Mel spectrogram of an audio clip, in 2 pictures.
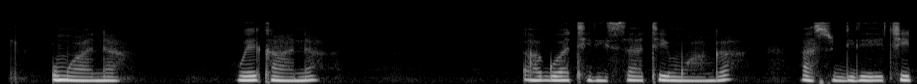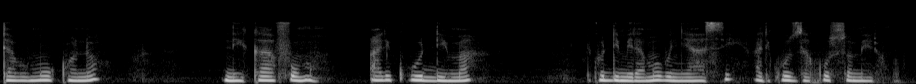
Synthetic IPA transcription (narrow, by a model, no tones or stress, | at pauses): omwaːna | we̞kʰaːna | ɡwaːtʰiɾisatʰimwaːŋɡaː | sudiɾe̞citaβomuko̞no̞ | nekaːfumo | alikʰudima | kudimiɾamuβuɲaːsi | alikuzakuso̞me̞ɾo̞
